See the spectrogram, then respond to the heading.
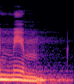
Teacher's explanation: Ini nama hukumnya adalah iqlab karena nun sukun menghadapi huruf ba. Maka cara bacanya bunyi nun sukunnya diganti jadi bunyi mim sukun. Jadi bukan min tapi mim dan dengungkan.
